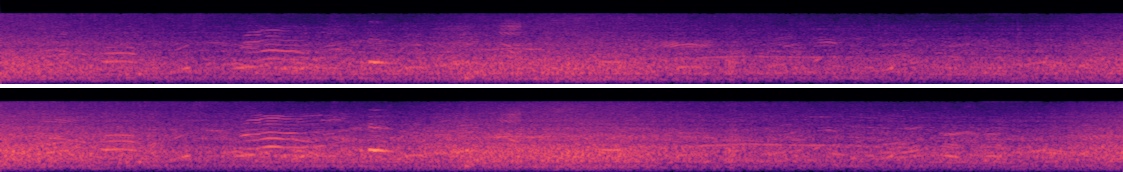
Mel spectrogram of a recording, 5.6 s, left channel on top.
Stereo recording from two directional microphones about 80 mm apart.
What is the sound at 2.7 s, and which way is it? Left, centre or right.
Train, centre.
